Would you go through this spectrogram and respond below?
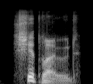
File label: "shipload", British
